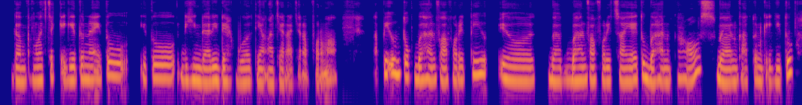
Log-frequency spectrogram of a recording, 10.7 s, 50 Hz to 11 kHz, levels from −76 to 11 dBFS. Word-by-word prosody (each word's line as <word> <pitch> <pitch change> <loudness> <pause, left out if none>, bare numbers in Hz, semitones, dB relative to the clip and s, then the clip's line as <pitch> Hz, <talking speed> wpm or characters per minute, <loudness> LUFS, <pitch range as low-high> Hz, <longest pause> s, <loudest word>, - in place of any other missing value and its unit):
gampang 175 -1 -1
lecek, 195 +3 -2
kayak 180 0 +1
gitu. 190 - -2
Nah, 185 0 +2
itu 220 -1 +1 0.2
itu 195 0 +1
dihindari, 175 -3 +2
deh, 170 -1 0
buat 165 -1 -2
yang 160 -1 -1
acara-acara 155 0 -5
formal. - - -3 0.5
Tapi, - - 0
untuk 230 -5 +3
bahan 180 -1 +2
favorit 175 0 -1
itu, 250 +1 +4 0.2
eee, 175 -3 +1 0.2
ba 175 -2 0
bahan 180 0 +1
favorit 175 -1 0
saya 170 0 +1
itu 215 - +3
bahan 165 -1 0
kaos, 195 - 0
bahan 165 -1 +2
katun, 175 -2 -3
kayak 165 0 -2
gitu, 250 - +6
180 Hz, 170 wpm, -18 LUFS, 170-195 Hz, 0.5 s, gitu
